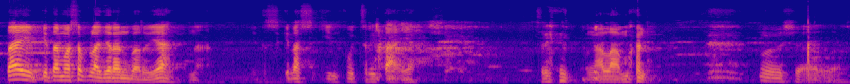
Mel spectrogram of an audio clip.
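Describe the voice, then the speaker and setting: Animated man telling teaching anecdotes. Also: normal speed, long pauses, highs cut off, slight background noise. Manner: animated storytelling, acts out quoted speech with pitch jumps. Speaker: religious teacher. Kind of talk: informal lecture with anecdotes.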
